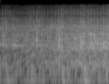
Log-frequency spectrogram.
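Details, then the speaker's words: Foton Tunland diesel whose recently repaired injectors, two of them, are giving problems again: lumpy, uneven idle with irregular hard clatter and visible engine shaking it never used to have; rough idle, root cause not yet found. "idling Rock it's not too bad but can you see how that how the engine is just shaking she never used to do that"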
